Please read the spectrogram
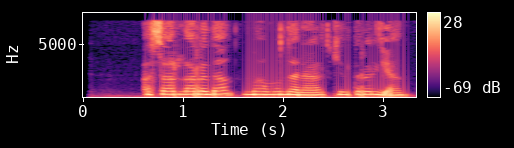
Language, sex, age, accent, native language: Uzbek, female, 18-24, Namangan, Uzbek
